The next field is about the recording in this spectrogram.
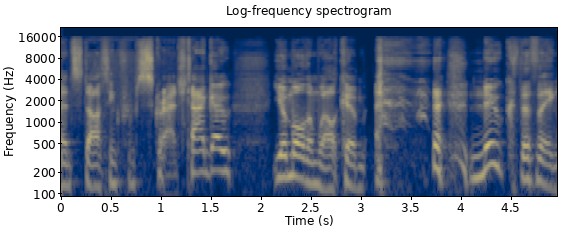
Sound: chuckles

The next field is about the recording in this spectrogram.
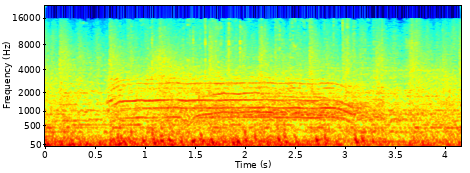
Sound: dramatic music; thief yelling

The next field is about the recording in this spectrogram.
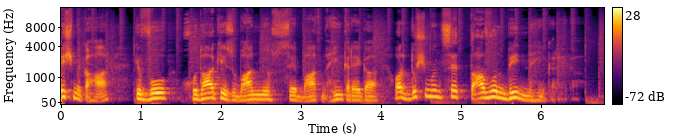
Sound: Arabic

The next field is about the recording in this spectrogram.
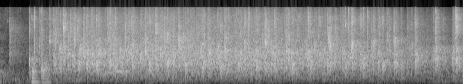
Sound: audience applauding

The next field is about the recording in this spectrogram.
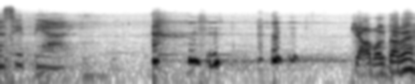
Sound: laughs

